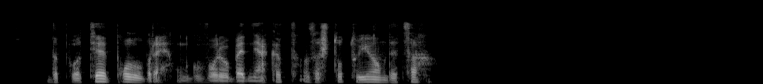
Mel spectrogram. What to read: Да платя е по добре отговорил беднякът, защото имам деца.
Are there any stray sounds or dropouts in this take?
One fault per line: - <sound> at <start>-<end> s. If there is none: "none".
none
